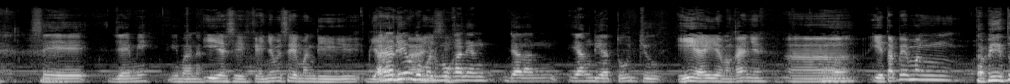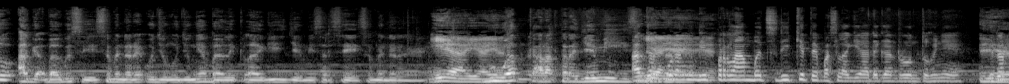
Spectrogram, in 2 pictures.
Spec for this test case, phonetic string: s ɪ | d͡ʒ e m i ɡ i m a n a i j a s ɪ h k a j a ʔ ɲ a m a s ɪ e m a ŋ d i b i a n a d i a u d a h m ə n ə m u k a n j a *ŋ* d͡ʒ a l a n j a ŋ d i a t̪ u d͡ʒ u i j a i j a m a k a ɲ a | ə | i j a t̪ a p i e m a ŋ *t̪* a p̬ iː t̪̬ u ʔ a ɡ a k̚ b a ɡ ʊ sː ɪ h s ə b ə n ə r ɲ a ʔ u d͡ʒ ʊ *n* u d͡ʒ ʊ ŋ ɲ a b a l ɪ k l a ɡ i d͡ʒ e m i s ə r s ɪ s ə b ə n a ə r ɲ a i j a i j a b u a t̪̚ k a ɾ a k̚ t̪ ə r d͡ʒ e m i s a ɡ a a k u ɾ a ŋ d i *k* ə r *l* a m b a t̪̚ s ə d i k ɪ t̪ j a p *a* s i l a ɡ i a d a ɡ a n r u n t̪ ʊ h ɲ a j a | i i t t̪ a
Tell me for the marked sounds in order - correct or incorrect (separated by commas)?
correct, correct, incorrect, incorrect, correct, correct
